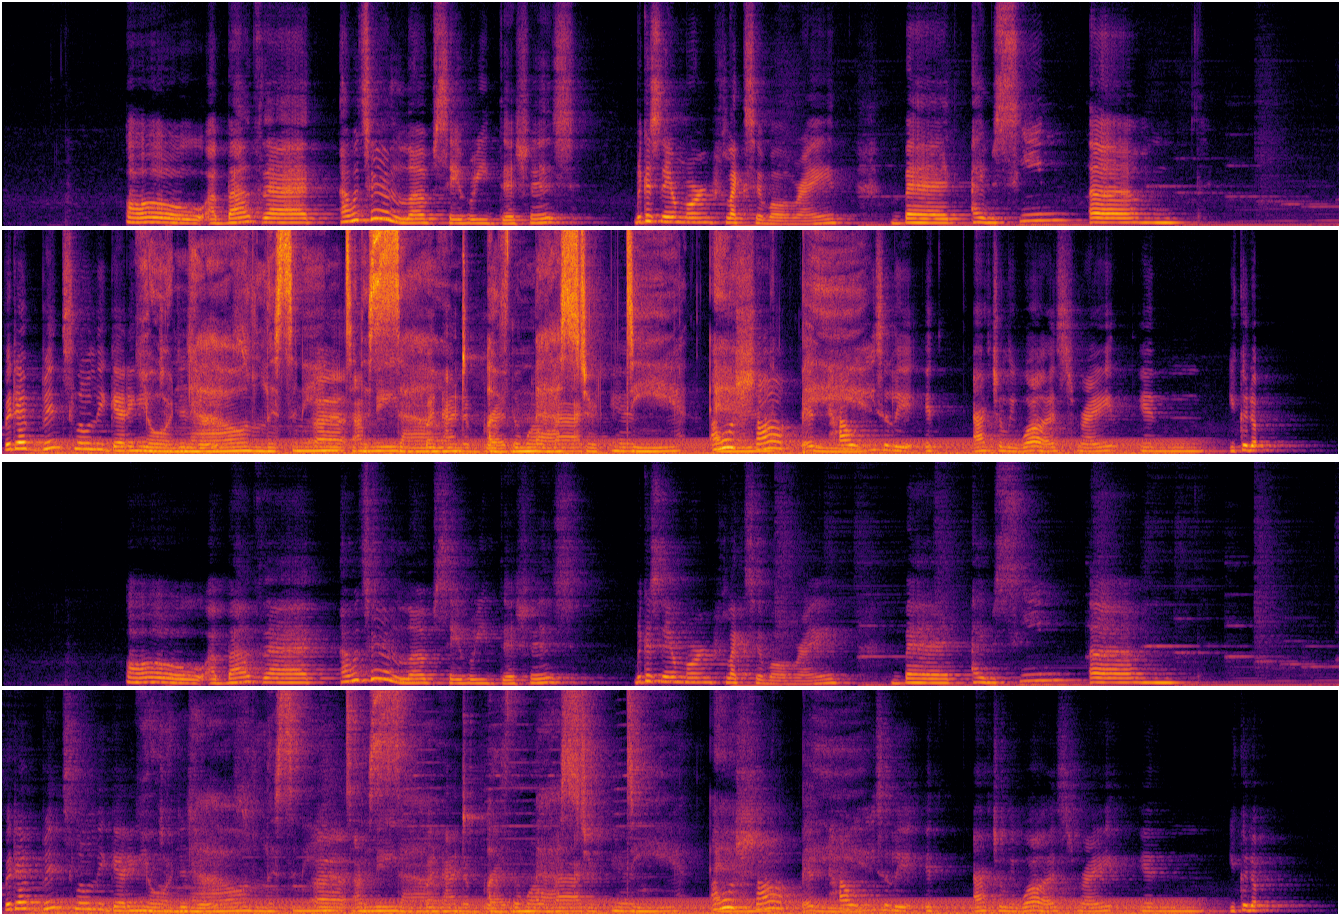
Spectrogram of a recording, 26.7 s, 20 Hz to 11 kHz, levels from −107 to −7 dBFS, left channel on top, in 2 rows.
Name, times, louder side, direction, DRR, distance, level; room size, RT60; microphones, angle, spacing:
voice 1, 1.2-5.7 6.3-8.4 8.9-11.8 13.4-15.9 16.4-20.0 20.5-22.7 23.1-25.9, left 3 dB, 60° left, 12 dB, 0.8 m, -33 dB
sound 1, 7.3-19.8, right 1 dB, 60° right, 3.0 m, -54 dB
sound 2, 13.6-25.2, equal, 10° right, 6.3 m, -40 dB
Female speech woman speaking, 14.7-19.3 19.6-20.2 20.4-21.1 21.4-22.0, left 8 dB, 80° left, 0.4 m, -30 dB
21.5 x 12.5 x 4.5 m, 1.0 s
head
